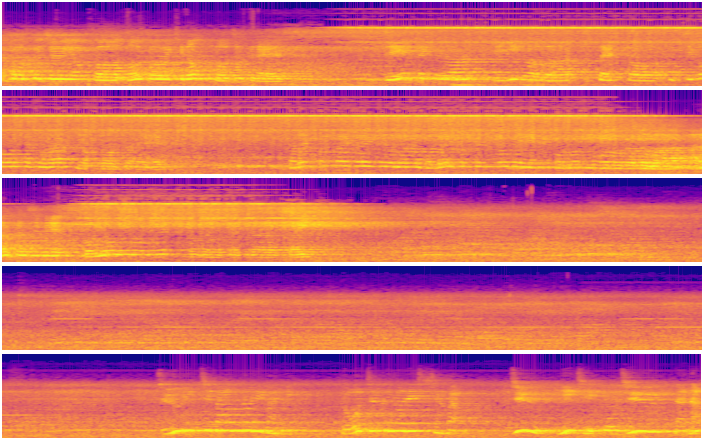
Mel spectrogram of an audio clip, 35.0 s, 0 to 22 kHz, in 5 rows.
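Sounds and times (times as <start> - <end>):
standing train hum: 0.0 - 27.3
train high whine: 0.0 - 34.9
train wheel squeal: 2.5 - 20.7.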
